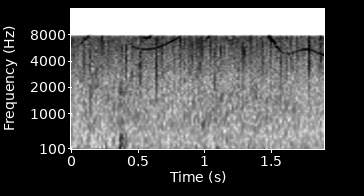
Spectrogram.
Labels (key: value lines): label: biophony, dolphin
recorder: SoundTrap 500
